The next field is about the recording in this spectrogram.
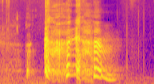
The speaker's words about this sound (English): Okay, cough coming up. Hang on.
